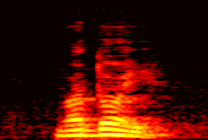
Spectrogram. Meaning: instrumental singular of вода́ (vodá)
- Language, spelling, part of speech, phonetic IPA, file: Russian, водой, noun, [vɐˈdoj], LL-Q7737 (rus)-водой.wav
